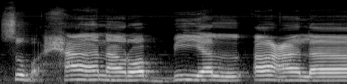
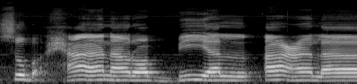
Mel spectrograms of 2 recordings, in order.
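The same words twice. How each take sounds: First: The throat sound before 'la' is clearly present. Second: The throat sound before 'la' is clearly present.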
